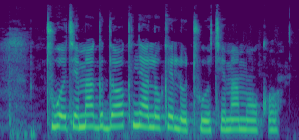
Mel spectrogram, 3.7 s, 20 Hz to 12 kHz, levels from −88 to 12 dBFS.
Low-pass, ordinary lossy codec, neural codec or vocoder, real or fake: 10.8 kHz; MP3, 64 kbps; none; real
